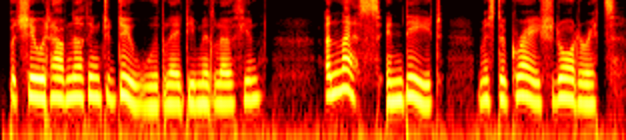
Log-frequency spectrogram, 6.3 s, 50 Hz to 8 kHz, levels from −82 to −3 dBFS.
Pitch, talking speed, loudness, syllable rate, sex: 220 Hz, 165 wpm, -18 LUFS, 4.7 syllables/s, female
